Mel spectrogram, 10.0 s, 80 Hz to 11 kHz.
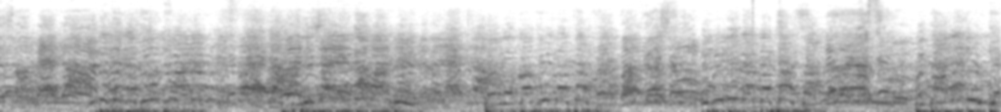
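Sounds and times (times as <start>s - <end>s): crowd shouting and singing: 0.0s - 10.0s.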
